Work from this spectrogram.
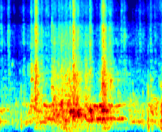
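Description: Giribaj pigeons cooing in a loft, several soft throaty coos rising and falling in quick succession, close by and moderately loud.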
